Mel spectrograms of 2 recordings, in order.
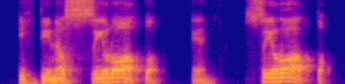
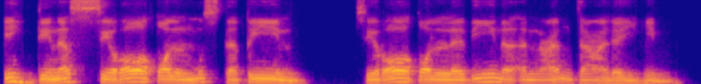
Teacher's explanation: Imam Kumbul membaca shotnya pada kata as-sirat dengan huruf sin, diganti dengan huruf sin.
